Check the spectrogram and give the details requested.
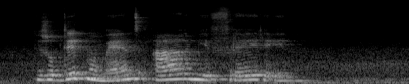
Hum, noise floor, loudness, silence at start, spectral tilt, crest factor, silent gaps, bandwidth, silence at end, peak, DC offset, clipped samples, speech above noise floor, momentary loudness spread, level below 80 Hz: none; -45 dBFS; -25 LUFS; 0 s; -6.5 dB/octave; 16 dB; none; 14.5 kHz; 0 s; -10 dBFS; under 0.1%; under 0.1%; 21 dB; 24 LU; -52 dBFS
